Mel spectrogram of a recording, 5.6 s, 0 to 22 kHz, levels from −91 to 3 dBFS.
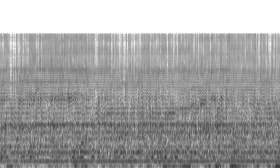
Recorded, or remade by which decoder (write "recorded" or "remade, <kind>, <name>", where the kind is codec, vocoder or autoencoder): remade, vocoder, BigVGAN v2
